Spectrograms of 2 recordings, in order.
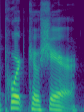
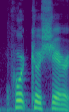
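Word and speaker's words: porte cochère: into the mansion the port cochair that's how you say it right grandma yes port cochere is french for coachman's door the carriage would let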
